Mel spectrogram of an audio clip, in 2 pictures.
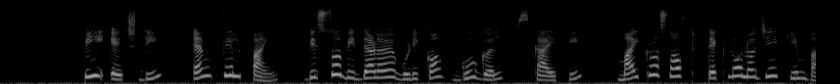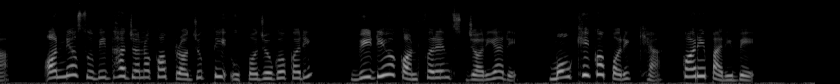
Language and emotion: Odia, neutral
